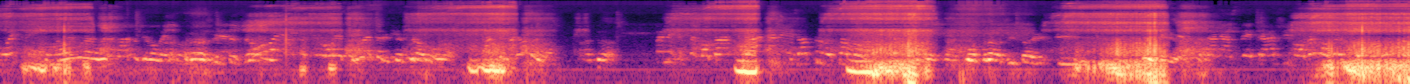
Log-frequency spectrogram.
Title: CRISPI SLEEPIS AND SNORE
